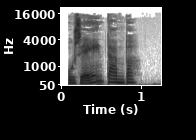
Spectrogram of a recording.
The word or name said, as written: oceandamper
